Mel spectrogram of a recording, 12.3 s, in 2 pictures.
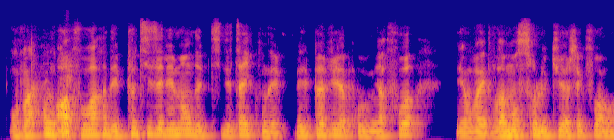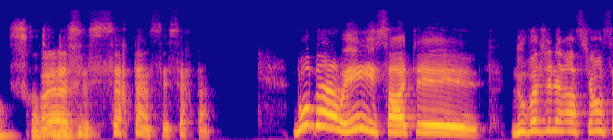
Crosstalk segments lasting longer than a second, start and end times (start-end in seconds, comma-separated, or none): none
